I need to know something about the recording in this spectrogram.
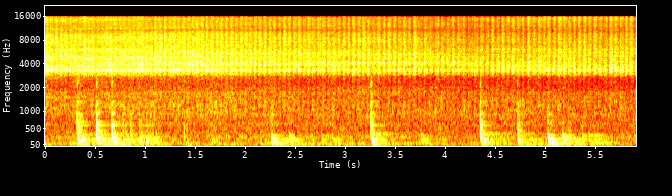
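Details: Albino male western diamondback rattlesnake giving a continuous high, hissing rattle buzz that stays steady for the whole stretch, with scattered low thumps and clicks in the background.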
